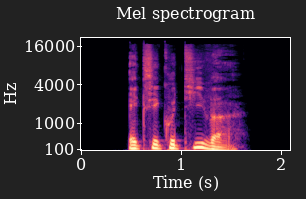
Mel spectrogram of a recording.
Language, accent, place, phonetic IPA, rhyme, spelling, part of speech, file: German, Germany, Berlin, [ɛksekuˈtiːvɐ], -iːvɐ, exekutiver, adjective, De-exekutiver.ogg
- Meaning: inflection of exekutiv: 1. strong/mixed nominative masculine singular 2. strong genitive/dative feminine singular 3. strong genitive plural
